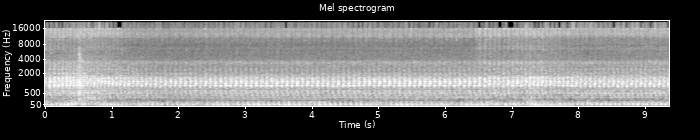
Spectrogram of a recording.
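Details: 1998 EZ-GO TXT gas golf cart, bought as non-running and repaired: small single-cylinder engine idling with a steady, even putter around 160 beats a minute; healthy, settled idle.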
